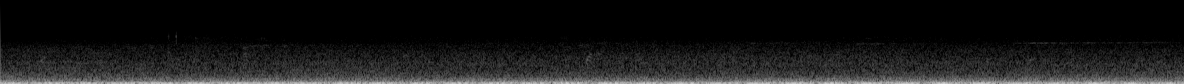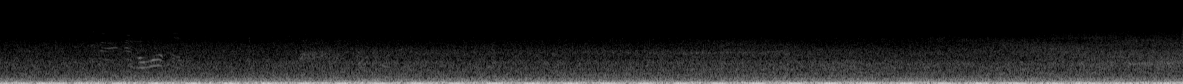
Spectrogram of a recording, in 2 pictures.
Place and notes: Athen, Piräus, harbour - ship horn and drone of leaving cruise liner
two cruise liners blow their horns, while one is leaving the harbour at Piraeus. Deep drone of diesel engines, city hum.
(Sony PCM D50, Primo EM172)
Pireas, Greece, 5 April 2016, 21:20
